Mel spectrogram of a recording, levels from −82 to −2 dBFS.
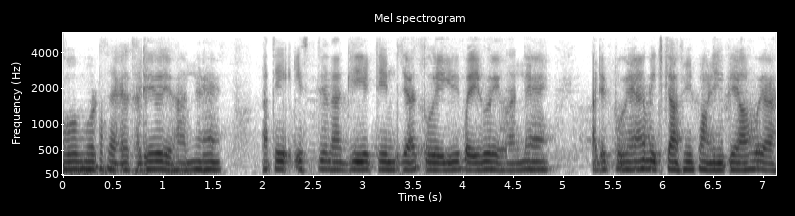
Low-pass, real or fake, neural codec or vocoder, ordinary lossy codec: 5.4 kHz; fake; codec, 16 kHz in and 24 kHz out, 0.6 kbps, FireRedTTS-2 codec; AAC, 48 kbps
